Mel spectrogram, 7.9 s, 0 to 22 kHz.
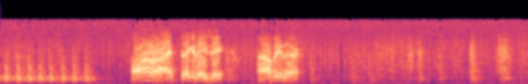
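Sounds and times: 
knocking on a door: 0.0 - 1.5, 6.3 - 7.7
speech: 2.0 - 4.6.

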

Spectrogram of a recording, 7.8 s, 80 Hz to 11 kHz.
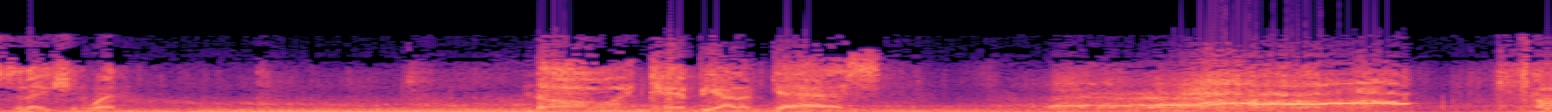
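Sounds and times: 
speech: 0.0 - 0.8, 3.0 - 4.5, 5.2 - 6.6
rumbling car engine: 0.0 - 7.7
car tires squealing skidding through a turn: 5.0 - 7.7.

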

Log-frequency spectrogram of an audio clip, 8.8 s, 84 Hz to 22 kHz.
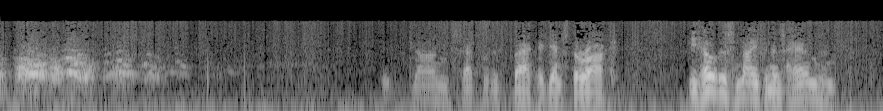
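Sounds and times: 
husky dog barking and yipping: 0.0 - 2.5
speech: 4.2 - 6.3, 6.9 - 8.5.

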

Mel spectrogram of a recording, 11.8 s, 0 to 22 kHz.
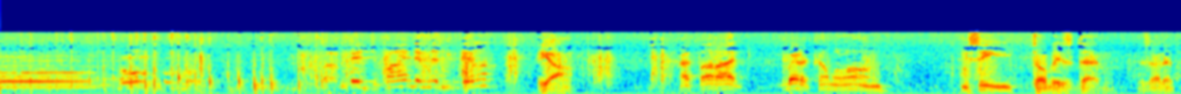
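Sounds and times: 
horse hooves clip-clopping as a rider arrives on horseback: 0.0 - 6.8
speech: 3.8 - 5.9, 6.8 - 9.0, 9.6 - 11.8.

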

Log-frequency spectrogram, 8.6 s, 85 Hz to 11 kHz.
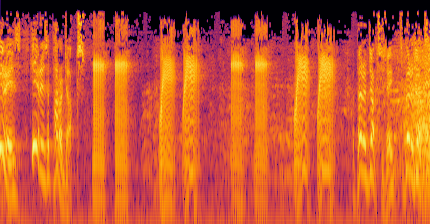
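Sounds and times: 
speech: 0.2 - 2.1, 7.2 - 8.6
duck quacking: 1.8 - 6.8
laughter: 2.4 - 8.6.

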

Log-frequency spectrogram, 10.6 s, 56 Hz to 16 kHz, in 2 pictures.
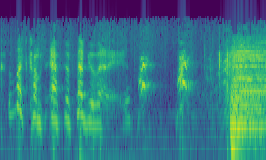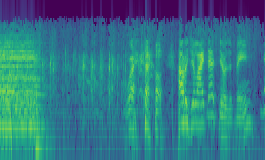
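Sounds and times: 
speech: 0.3 - 3.1, 7.9 - 10.6
dog yipping: 2.8 - 4.0
laughter: 4.1 - 8.9.

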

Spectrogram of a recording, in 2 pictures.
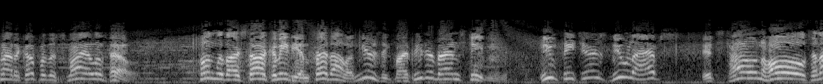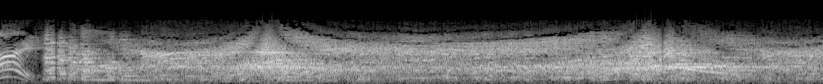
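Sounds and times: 
speech: 0.1 - 11.7
large crowd cheering and roaring: 8.7 - 16.4.

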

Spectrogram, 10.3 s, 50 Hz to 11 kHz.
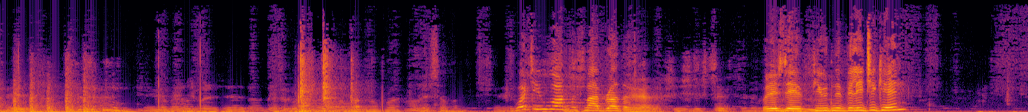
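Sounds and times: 
sharp knocks on a house door in a village: 0.0 - 1.2
speech: 4.3 - 9.2.

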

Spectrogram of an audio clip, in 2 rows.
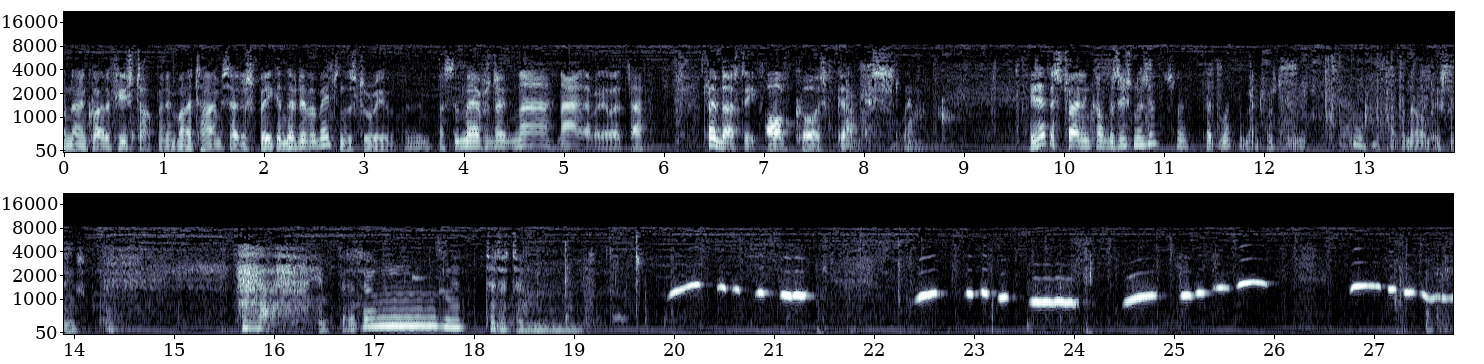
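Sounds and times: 
speech: 0.0 - 8.6, 9.6 - 14.7, 15.7 - 19.0
hissy, breathy noise: 0.0 - 27.7
person whistling a melodic tune: 19.9 - 21.5, 22.4 - 26.0, 26.8 - 27.7.

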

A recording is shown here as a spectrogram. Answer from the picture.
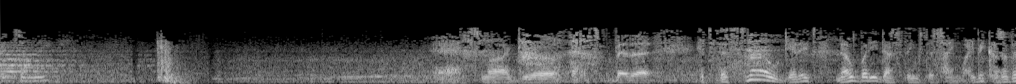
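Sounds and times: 
car door shutting as people climb in on a snowy day: 1.6 - 2.0
speech: 4.8 - 10.1.

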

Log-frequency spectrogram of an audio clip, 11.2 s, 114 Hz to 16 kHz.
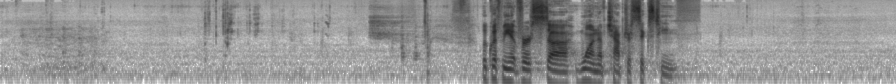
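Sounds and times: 
steady low room hum: 0.0 - 11.1
person sipping water: 2.6 - 3.3
speech: 6.0 - 8.6.

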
